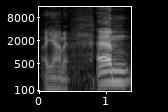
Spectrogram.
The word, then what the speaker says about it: Ayamé: On today's Insider podcast, we are talking to Conor Maloney, who directed the proof of concept trailer Ayamé. Am I pronouncing that right? Perfect. Ayamé.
